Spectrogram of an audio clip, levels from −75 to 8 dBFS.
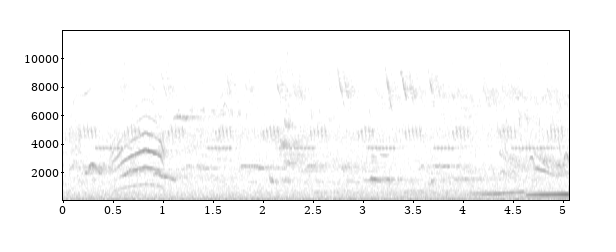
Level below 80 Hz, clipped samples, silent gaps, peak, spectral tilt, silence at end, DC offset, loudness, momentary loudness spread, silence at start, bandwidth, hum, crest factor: -62 dBFS; under 0.1%; none; -36 dBFS; -3 dB/octave; 0 s; under 0.1%; -53 LUFS; 7 LU; 0 s; 11.5 kHz; none; 16 dB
